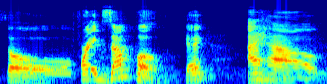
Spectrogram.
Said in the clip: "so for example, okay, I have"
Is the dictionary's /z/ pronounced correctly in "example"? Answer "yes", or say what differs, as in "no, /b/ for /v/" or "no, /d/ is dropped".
yes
